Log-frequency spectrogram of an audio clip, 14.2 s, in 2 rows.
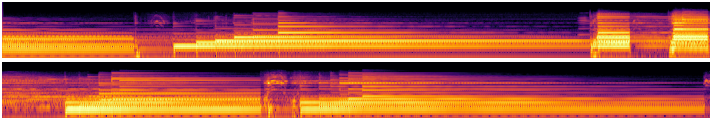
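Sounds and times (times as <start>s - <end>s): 
Stratocaster 11th chords with variable strum: 0.0s - 14.1s.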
